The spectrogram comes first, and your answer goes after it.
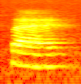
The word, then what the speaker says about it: Pythagorean: Pythag. That sounds like a couple of words. O, like jack-o'-lantern, jack-o'-rean, and rean, like the second two syllables of Korean. Okay? Korean, rean. So, Pythagorean.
